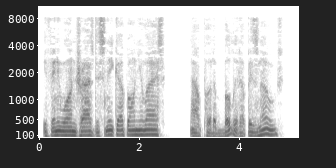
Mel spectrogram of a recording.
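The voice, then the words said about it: Calm Southern drawl. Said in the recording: “crackled the reply, laced with a calm southern drawl.”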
